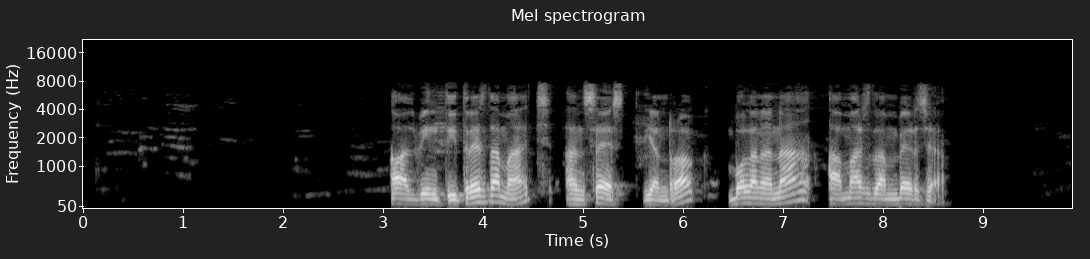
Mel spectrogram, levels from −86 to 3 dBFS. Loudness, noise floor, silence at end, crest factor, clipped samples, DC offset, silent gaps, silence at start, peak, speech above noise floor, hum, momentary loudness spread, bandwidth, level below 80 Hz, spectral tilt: -17 LUFS; under -90 dBFS; 1.3 s; 16 dB; under 0.1%; under 0.1%; none; 3.05 s; -2 dBFS; over 74 dB; none; 8 LU; 7.8 kHz; -60 dBFS; -5 dB/octave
